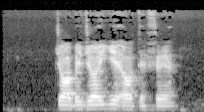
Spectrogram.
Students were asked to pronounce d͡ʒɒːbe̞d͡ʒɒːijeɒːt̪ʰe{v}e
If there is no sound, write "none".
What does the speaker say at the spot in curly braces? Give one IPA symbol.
f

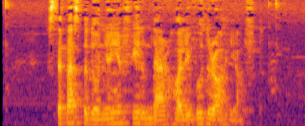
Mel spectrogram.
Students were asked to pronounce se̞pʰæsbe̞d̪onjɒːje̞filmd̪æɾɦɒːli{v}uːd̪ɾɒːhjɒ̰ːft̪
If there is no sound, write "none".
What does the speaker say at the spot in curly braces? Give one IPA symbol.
v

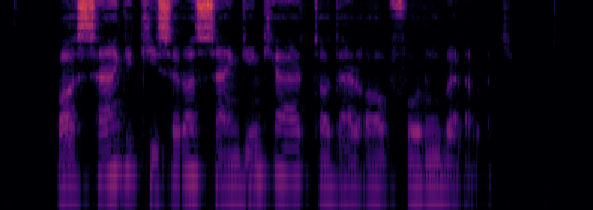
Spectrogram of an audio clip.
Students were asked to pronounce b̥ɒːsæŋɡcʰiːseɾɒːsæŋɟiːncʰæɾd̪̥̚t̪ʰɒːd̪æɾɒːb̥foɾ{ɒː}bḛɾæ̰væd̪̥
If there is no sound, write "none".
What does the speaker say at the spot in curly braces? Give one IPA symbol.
uː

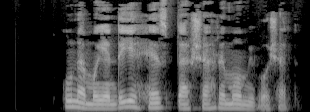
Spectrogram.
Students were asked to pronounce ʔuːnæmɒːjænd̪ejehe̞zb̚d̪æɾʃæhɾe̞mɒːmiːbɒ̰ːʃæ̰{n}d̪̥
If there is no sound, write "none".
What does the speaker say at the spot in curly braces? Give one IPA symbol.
none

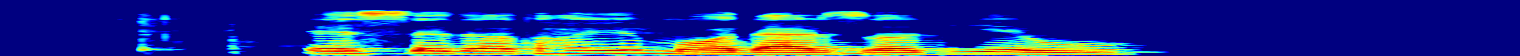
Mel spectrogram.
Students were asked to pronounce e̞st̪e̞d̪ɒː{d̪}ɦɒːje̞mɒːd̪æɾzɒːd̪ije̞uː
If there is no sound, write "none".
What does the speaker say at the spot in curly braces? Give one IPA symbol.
d̪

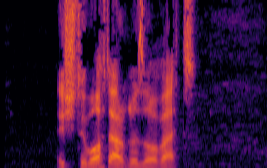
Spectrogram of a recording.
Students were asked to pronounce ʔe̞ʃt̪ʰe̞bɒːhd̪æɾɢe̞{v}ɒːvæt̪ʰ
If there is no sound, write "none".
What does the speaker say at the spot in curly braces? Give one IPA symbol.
z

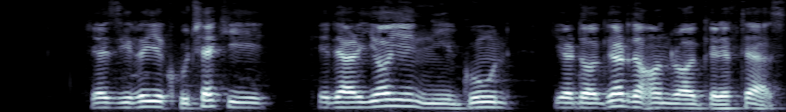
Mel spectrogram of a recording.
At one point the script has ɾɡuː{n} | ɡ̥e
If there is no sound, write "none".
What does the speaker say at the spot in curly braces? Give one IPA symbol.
n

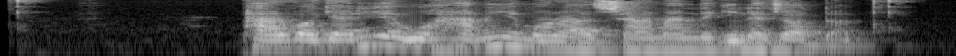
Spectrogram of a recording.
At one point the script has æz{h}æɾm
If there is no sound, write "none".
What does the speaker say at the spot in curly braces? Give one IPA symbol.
ʃ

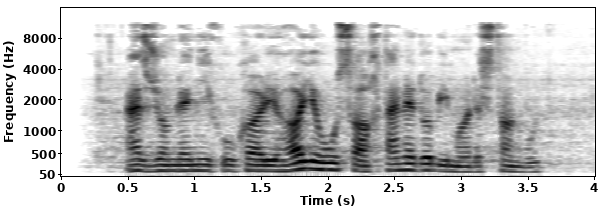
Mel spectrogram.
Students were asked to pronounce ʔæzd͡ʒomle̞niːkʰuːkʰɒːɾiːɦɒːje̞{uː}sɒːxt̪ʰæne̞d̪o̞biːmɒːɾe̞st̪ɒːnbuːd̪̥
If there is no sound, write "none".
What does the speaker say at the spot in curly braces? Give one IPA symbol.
uː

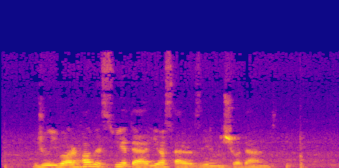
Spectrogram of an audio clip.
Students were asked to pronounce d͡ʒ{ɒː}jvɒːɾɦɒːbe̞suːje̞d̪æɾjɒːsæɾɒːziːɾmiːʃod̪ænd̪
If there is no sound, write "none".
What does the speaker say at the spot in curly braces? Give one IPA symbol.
uː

